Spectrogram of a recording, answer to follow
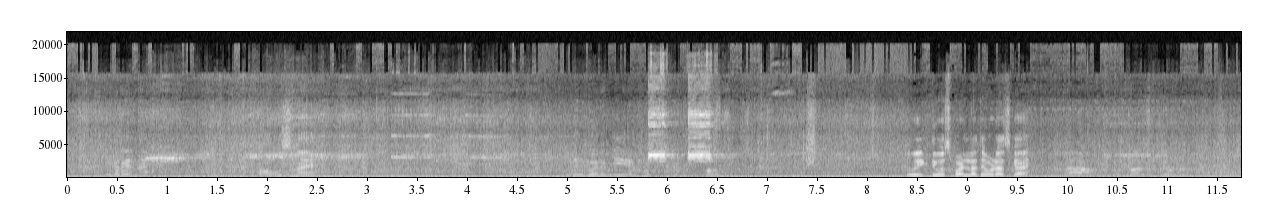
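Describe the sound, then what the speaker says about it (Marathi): Continuous engine drone and road noise fill an auto rickshaw ride through Nalasopara street traffic, loud and steady, with horns and passing vehicles over it as passengers chat throughout. "आता रिक्षा पकडलं आहे, घरी जाऊया."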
